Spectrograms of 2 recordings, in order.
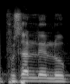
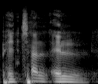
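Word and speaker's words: בצלאל: 부살렐 그러면 아무 뜻도 없어요. 부살렐이라고 하는 히브리어는 없으니까. 근데 이게 뭐냐면 베찰엘이거든. 베찰엘. 그 부살렐로 발음한 베찰엘. 왜냐하면 엘이 하나님이거든. 부살렐 그러면 하나님이 없어졌잖아.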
